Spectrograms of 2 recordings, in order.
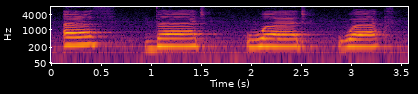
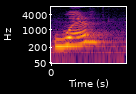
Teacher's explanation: you can hear the R, and you can hear a slightly different vowel sound. Okay? So this is what we mean by rhotic accent, that the R that would probably be silent in lots of standard British accents is present still.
